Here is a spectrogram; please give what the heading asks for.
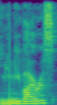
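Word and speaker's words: Mimivirus: in its genome um it's spelled m-i-m-i but yeah it's pronounced mimi virus and it stands for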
